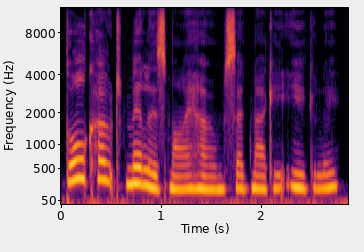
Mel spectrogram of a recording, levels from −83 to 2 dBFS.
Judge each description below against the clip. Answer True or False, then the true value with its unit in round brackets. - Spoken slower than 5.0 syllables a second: True (4.7 syllables/s)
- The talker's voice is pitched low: False (215 Hz)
